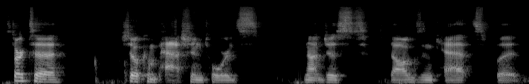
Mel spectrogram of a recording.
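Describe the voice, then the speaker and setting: An American man chatting casually as an interview guest, earnest and halting, often rephrasing as he goes. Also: on the low side, fairly even intonation, gravelly, sharp tone. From Washington state, USA. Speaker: podcast guest, country singer.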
